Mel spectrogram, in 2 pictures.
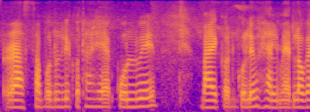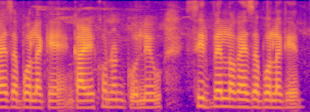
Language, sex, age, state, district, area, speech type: Assamese, female, 18-30, Assam, Dhemaji, urban, spontaneous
